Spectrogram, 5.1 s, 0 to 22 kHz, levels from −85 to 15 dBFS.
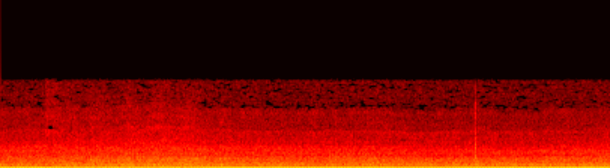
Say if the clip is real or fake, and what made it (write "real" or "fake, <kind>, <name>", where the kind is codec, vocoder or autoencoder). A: real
